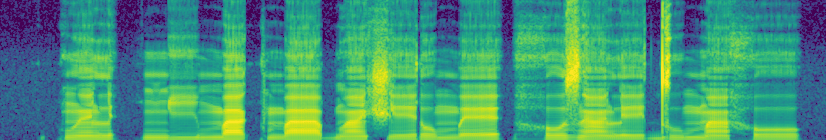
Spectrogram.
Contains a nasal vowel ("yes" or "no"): yes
